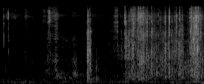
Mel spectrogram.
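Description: Clear plastic bag of cereal rings crinkling as a gloved hand digs into it: a few scattered clicks at first, then steady crackling from a little past halfway.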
